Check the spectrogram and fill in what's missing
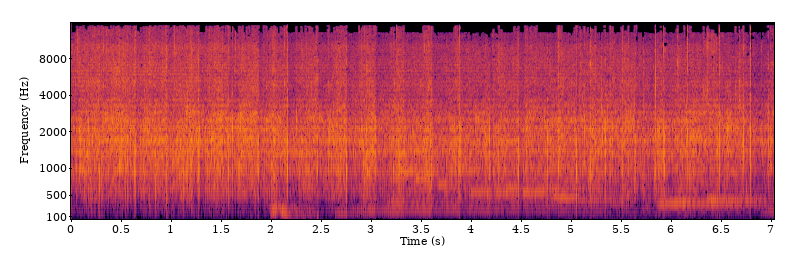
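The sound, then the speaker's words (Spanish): A crowd applauds steadily throughout for those who are always working, dense clapping, while faint sustained musical tones, like an organ or keyboard, rise underneath partway through. “Y quiero darle un aplauso a todos aquellos que como hormigas están siempre trabajando.”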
